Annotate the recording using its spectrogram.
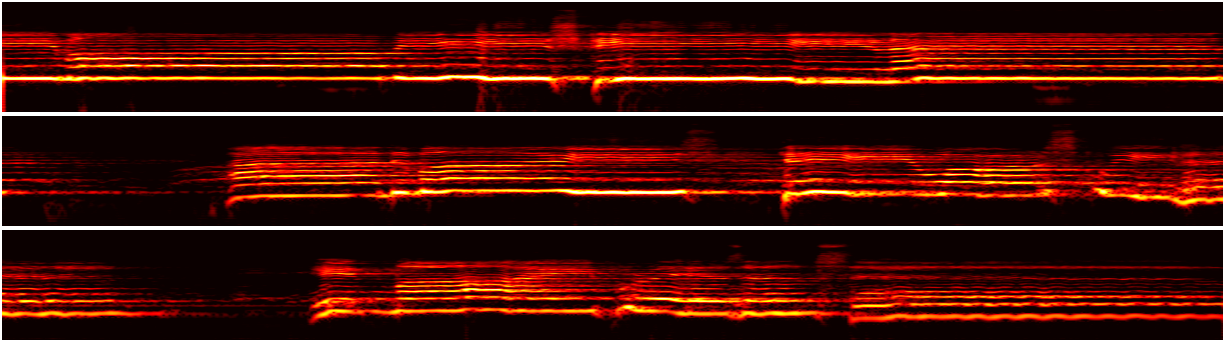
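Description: A man singing a slow ballad unaccompanied into a microphone, in long held notes. The notes come in three phrases, with short pauses about six and thirteen seconds in.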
